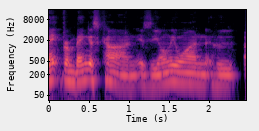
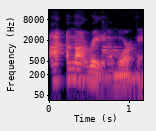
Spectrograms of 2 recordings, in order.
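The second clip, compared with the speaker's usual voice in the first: plain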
